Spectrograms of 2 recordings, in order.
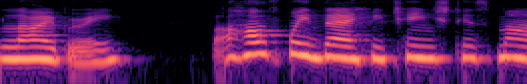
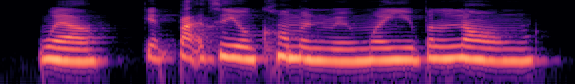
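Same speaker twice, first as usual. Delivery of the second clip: curt, sharp snapping tone. Reading a story aloud, a character orders a boy back to his room: snapping. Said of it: "snapped Filch".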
